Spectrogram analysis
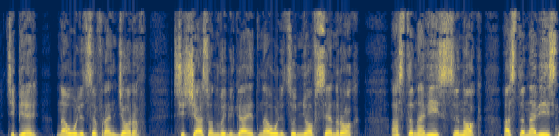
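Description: A man doing a shrill frantic woman. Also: a little mellow, no room sound, studio quality, lightly acted. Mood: urgent. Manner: shrill, breathless, crying out. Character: frantic entranced mother, a woman seeing visions. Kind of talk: audiobook dialogue acting.

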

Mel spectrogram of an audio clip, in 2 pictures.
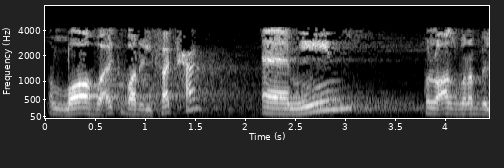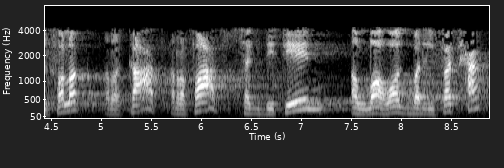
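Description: An Egyptian man teaches a religious lesson in lively colloquial speech, his high voice swinging widely as he jokes and calls on listeners to pay attention. The sound is thin and tinny, with a long hall reverb trailing each phrase. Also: normal speed. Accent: Egyptian Arabic. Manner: lively, joking and addressing listeners directly. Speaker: Islamic scholar teaching a lesson.

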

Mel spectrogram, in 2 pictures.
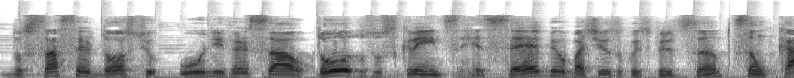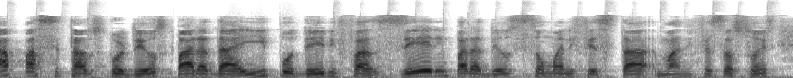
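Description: A man's voice: fairly high pitch, moderate pace, hardly any pauses, husky, faint music behind. A man hosting a podcast in a casual theological discussion, affirming the others and laying out his argument step by step. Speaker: podcast host. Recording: slightly dull lo-fi audio.

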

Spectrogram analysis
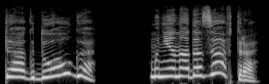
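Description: A woman voicing an excitable young wife who plays the fool, exclaiming and indignant. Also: very high voice, takes it slowly, no room sound, studio quality, voice pushed up, exaggerated voice. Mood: agitated.

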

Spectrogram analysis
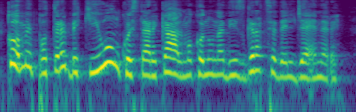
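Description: A woman reading aloud as an anxious older woman wringing her hands, high-strung and agitated. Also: animated, normal speed. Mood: distraught.

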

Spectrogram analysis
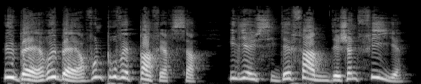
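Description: A woman voicing a panicked older village mayor who shouts and pleads. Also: medium pitch, animated, moderate pace, lightly acted. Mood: pleading.

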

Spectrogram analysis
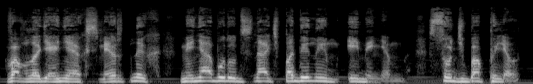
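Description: Мужчина озвучивает древнего двуглавого демона-стервятника: хриплый, медленный, зловеще торжественный, аудиокнига. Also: male voice, mid-range voice, no echo, soft background music, lightly acted. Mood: grave, ominous. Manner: slow, grave, hissing pronouncements. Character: ancient hunched two-headed vulture demon, solemn.

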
